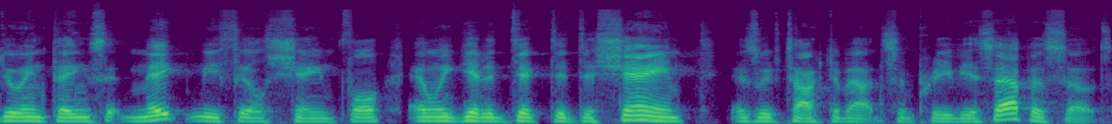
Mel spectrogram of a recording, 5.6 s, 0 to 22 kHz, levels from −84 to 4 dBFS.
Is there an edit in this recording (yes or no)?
yes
